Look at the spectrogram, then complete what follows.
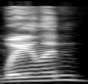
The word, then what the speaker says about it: Whalen: i mean i'm sorry sean whalen is how you say it waylon those of you who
